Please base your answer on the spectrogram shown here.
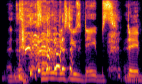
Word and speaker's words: Dabes: And then we just used Dabes. Dabes. Pronounced it Dabes instead.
